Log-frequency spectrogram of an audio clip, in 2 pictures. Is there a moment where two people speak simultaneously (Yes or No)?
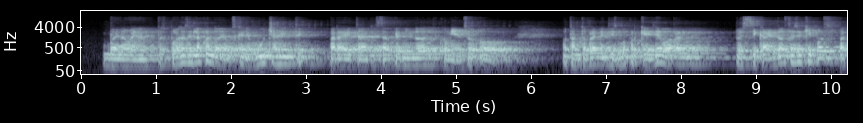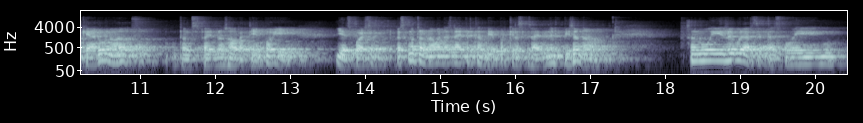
No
